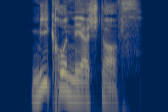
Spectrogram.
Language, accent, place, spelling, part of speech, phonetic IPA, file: German, Germany, Berlin, Mikronährstoffs, noun, [ˈmiːkʁoˌnɛːɐ̯ʃtɔfs], De-Mikronährstoffs.ogg
- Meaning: genitive singular of Mikronährstoff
